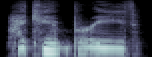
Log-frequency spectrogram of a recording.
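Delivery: soft breathless whisper; barely voiced, hushed; frightened whisper. A narrator's reading. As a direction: whisper it, hidden and scared. Hiding in fear from the man.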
